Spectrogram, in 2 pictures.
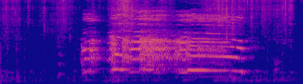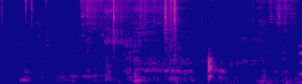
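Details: Single rooster crow lasting about a second and a half, loud and richly harmonic with a slight falling tail, then quieter clucks and scattered knocks.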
